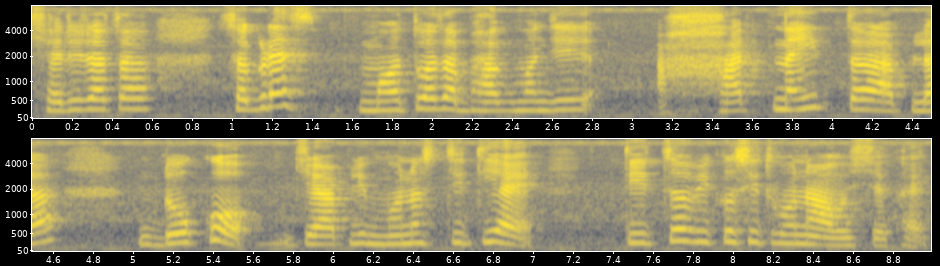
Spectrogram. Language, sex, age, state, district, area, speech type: Marathi, female, 30-45, Maharashtra, Washim, urban, spontaneous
